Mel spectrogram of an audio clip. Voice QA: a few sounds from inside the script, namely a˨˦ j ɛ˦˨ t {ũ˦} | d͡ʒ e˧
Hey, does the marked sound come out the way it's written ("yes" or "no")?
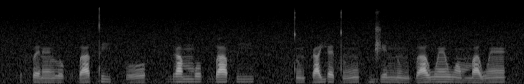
no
